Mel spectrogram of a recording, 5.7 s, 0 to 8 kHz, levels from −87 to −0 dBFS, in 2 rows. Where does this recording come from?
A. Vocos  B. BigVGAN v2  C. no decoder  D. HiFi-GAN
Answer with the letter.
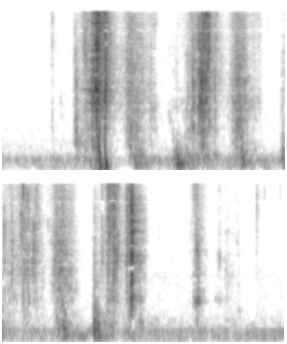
A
